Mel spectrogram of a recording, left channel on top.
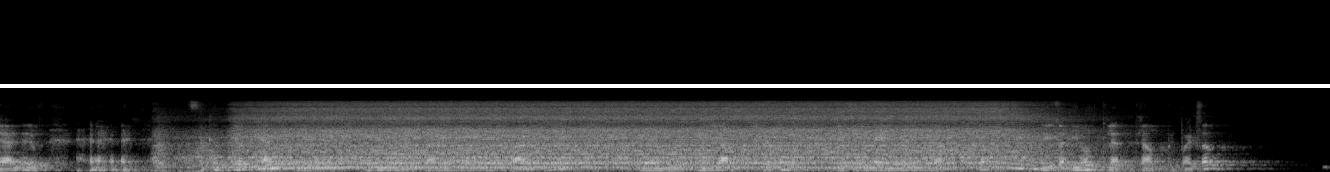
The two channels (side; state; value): left; silent; digital silence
